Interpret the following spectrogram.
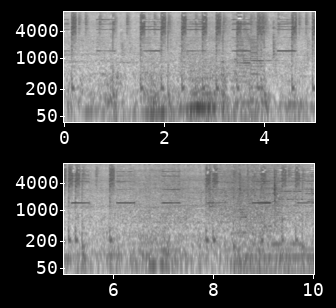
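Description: Dump truck reversing: its backup alarm gives a steady high beep a little more than once a second over the low running of its diesel engine, which swells about three seconds in.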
